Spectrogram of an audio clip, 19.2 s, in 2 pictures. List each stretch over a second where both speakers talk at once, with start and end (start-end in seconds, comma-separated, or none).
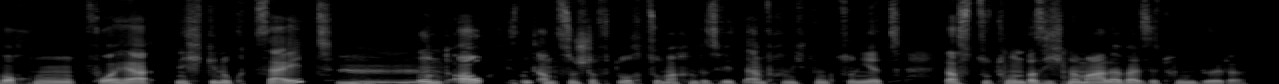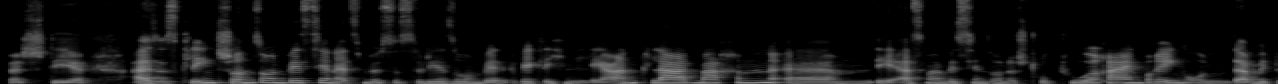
none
